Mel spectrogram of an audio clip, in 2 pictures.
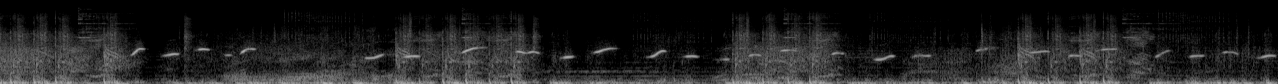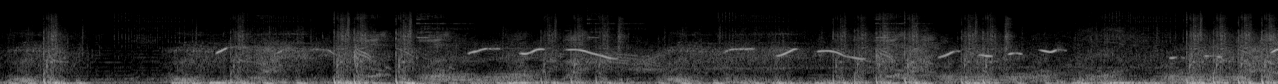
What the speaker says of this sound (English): I can't whistle that good.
